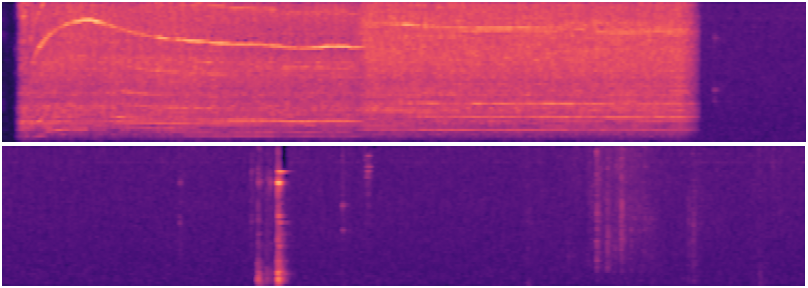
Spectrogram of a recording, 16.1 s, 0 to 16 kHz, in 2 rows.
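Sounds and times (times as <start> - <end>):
electric drill boring through metal: 0.1 - 7.0.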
